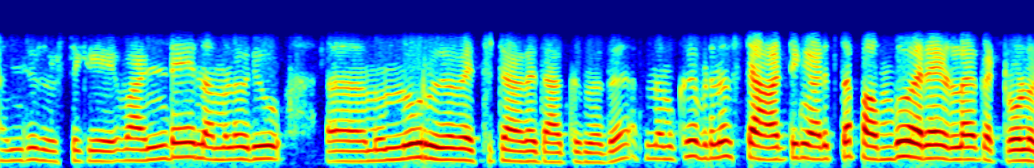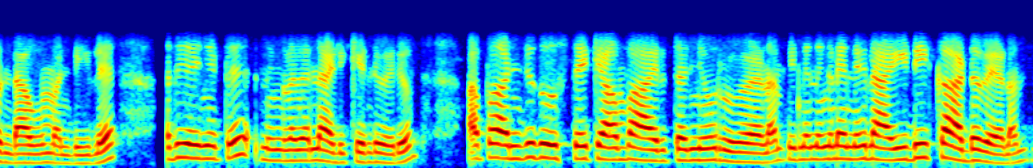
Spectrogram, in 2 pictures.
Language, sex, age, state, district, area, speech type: Malayalam, female, 45-60, Kerala, Wayanad, rural, conversation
